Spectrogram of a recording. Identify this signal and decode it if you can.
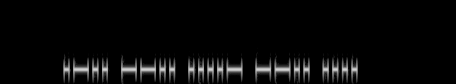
Morse code, heard as a keyed tone, about 25 wpm, 700 Hz. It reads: LZ4ZH
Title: DXCC-100 Call Signs - 5 Characters - Repeated 3x - 25wpm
